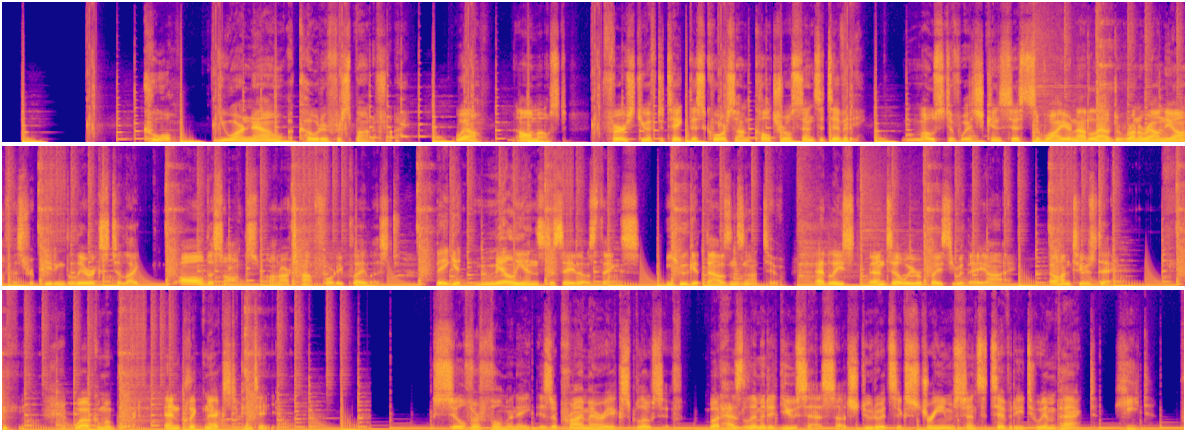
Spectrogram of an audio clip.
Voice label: E-LEARNING MIX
